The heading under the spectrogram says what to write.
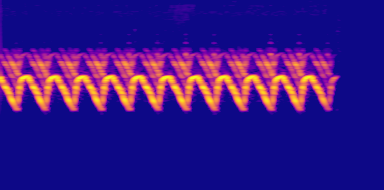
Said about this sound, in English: Fire up the siren. We're going to see who we have to call the cops on.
